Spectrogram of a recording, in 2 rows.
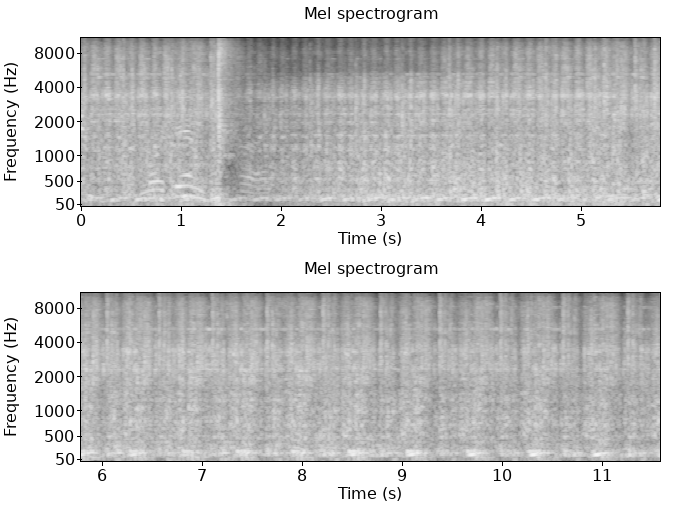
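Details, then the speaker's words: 7 HP Stickney stationary engine first run after decades sitting, timing slightly off; slow single-cylinder thump with light knock each firing stroke, loose connecting rod bearing, shim likely needs pulling. "you can hear it just making a little bit of knocking in the rod so I wouldn't be surprised if we got to pull a shim yeah a little bit movement shim's got to come open so not a big deal"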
